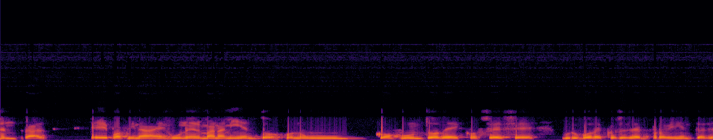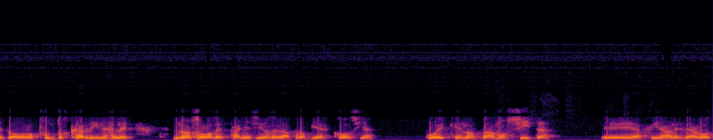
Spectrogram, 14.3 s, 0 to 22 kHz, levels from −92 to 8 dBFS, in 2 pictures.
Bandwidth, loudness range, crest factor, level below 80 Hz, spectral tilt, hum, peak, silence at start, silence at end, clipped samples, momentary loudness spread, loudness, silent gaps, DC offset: 4.9 kHz; 2 LU; 20 dB; -66 dBFS; -8 dB/octave; none; -4 dBFS; 0 s; 0 s; under 0.1%; 6 LU; -24 LUFS; none; under 0.1%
